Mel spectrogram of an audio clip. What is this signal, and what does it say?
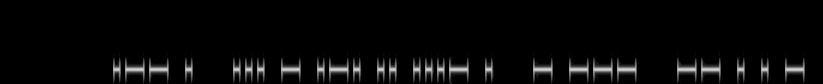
Morse code, heard as a keyed tone, about 21 wpm, 700 Hz. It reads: WE STRIVE TO MEET
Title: Sentences with 5-Word Phrases - 20wpm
